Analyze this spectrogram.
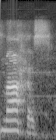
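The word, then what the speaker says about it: Nahas: Então, se você estiver anotando aí, tem um autor chamado Marcos Narras. Narras se escreve N-A-H-A-S. Marcos Narras, ele fala muito que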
